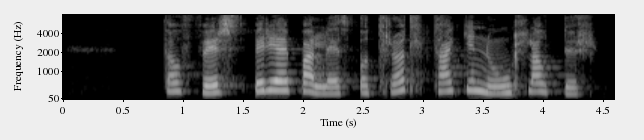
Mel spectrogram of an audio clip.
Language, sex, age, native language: Icelandic, female, 13, Icelandic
